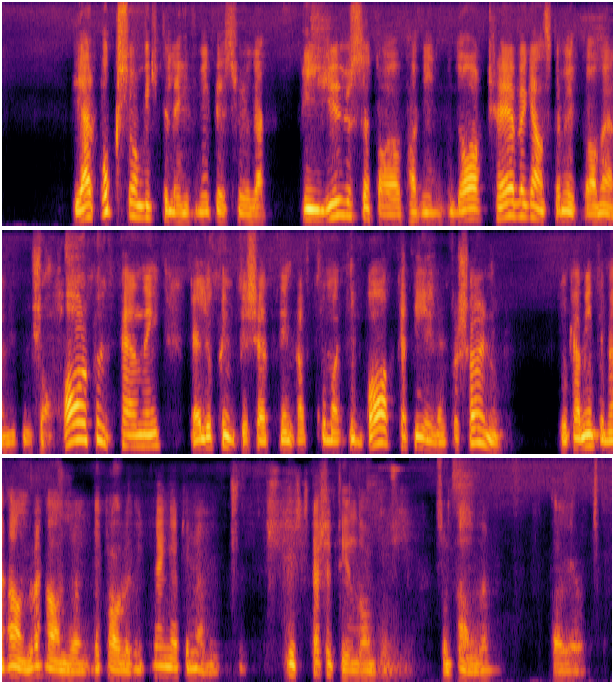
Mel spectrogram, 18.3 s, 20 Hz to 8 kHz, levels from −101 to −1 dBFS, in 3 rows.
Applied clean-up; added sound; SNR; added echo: neural mask model Resemble Enhance denoiser.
